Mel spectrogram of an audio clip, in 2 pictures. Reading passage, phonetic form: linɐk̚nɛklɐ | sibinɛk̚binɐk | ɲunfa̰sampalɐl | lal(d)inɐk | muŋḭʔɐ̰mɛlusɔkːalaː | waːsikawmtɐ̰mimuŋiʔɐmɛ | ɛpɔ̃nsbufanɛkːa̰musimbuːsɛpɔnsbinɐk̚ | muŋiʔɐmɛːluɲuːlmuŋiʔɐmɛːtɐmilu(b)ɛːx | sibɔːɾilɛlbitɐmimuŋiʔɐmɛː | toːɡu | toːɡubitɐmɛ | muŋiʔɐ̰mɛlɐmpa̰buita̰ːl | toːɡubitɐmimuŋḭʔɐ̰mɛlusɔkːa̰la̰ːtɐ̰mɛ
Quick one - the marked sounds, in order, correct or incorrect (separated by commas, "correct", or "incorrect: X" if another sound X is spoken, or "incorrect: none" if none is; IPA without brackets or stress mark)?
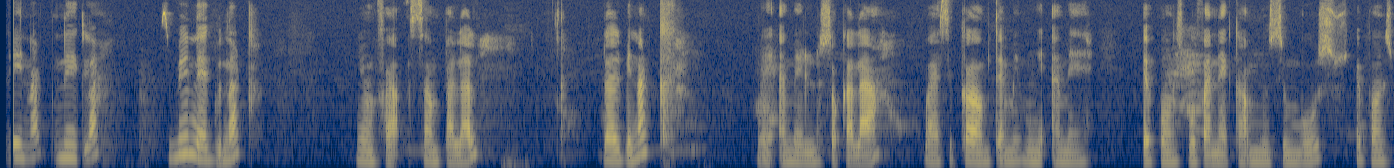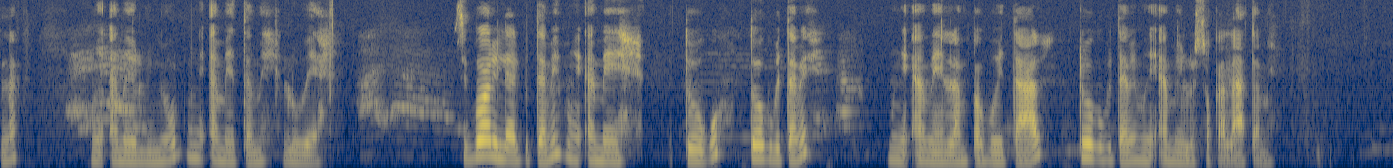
incorrect: b, incorrect: w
